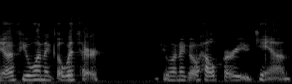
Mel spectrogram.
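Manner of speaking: hushed, quiet voice. A player's character speaks to a companion after a visitor leaves, speaking quietly. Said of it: "I'm just gonna say real quietly".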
